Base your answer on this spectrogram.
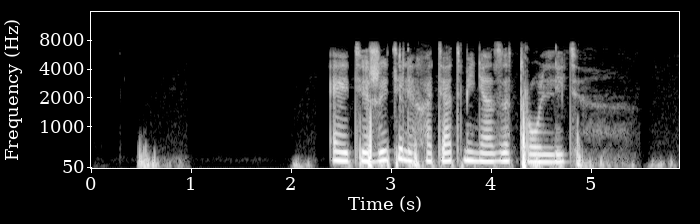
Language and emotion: Russian, neutral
